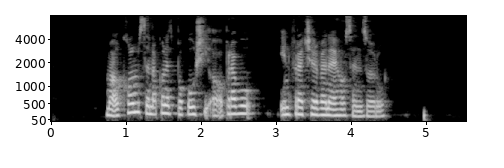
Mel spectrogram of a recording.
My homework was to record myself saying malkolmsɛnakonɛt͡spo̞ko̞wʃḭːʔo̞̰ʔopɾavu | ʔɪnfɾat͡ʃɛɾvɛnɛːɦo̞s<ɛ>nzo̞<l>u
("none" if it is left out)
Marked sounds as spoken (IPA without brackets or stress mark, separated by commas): ɛ, ɾ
